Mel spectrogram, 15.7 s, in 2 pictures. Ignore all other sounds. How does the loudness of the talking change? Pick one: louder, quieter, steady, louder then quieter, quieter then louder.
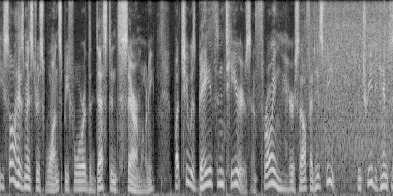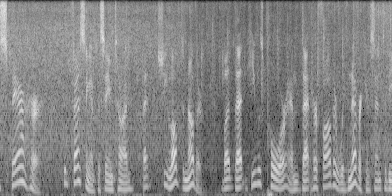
steady.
